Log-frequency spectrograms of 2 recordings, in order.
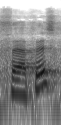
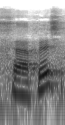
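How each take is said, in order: The two takes are said the same way.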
